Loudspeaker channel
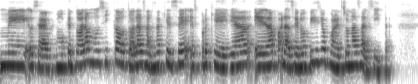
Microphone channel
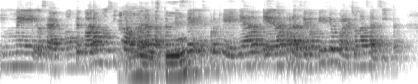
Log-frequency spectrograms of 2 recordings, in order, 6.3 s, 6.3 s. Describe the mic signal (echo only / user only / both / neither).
both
